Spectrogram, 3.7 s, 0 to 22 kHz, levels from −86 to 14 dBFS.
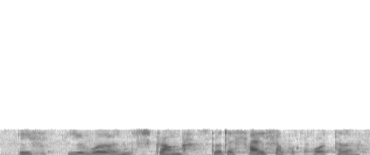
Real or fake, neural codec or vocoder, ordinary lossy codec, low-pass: fake; codec, 24 kHz, 3 kbps, HILCodec; none; 3.6 kHz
